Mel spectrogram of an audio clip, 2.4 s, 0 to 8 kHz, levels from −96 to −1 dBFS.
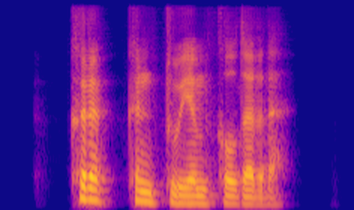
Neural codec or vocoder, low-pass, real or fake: codec, 16 kHz, 0.2 kbps, FocalCodec; 7.2 kHz; fake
